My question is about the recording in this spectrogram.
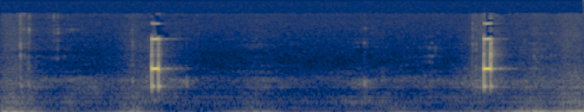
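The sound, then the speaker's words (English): Two short, sharp electronic beeps from a timer being paused for a break, spaced well apart, with quiet background noise and faint rustling in between. “Where's the timer?”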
